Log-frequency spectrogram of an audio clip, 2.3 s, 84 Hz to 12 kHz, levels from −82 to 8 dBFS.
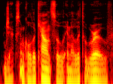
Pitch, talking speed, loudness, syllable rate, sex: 95 Hz, 210 wpm, -20 LUFS, 6.3 syllables/s, male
